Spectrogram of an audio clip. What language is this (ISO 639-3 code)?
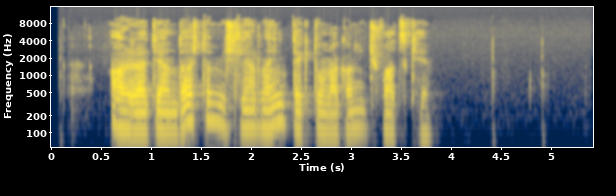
hye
